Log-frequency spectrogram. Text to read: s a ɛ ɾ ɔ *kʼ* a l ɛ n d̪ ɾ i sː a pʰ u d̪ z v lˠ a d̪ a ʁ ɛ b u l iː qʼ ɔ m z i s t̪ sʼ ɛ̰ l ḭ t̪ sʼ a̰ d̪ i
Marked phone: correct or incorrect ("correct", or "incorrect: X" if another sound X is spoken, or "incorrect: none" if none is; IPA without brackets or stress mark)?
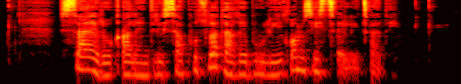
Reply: correct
